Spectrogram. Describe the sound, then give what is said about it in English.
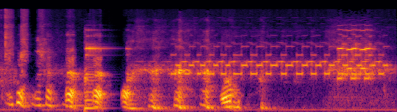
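A telephone ringtone sounds in bright, repeating electronic tone bursts that begin after a brief pause, following a man's voice at the start and continuing steadily and fairly loud to the end. “sorry, that's my phone.”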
